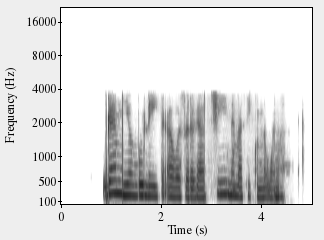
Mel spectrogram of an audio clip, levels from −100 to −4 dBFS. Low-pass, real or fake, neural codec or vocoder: 3.6 kHz; fake; codec, 16 kHz, 1 kbps, X-Codec, HuBERT features, trained on balanced general audio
